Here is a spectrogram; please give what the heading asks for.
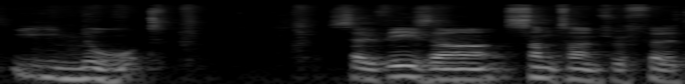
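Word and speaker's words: E°: the conditions and that usually gets pronounced as e naught so these are sometimes referred to as enote values okay right well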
